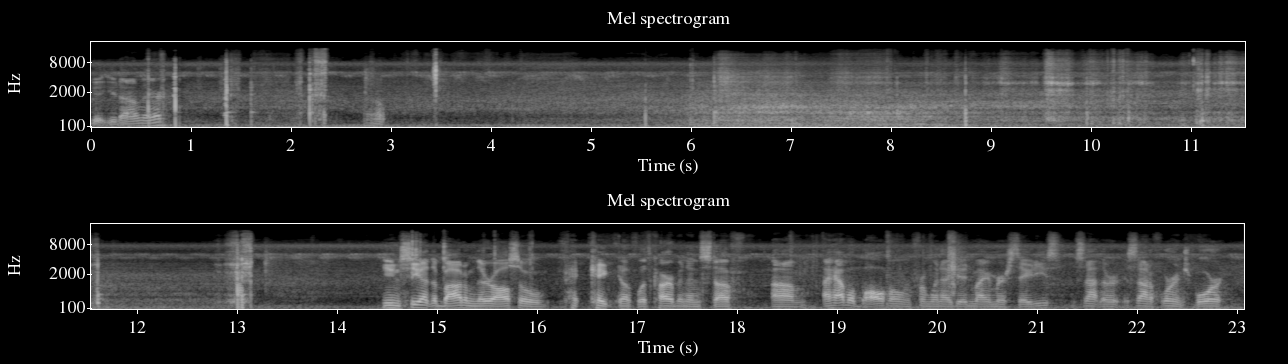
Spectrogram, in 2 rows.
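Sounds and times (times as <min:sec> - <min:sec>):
crickets chirping: 0:00.0 - 0:23.0
rubbing and scraping: 0:00.4 - 0:04.5, 0:05.5 - 0:13.2
camera knocking against engine block: 0:00.6 - 0:02.4.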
